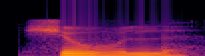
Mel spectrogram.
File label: "skirt", swedish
